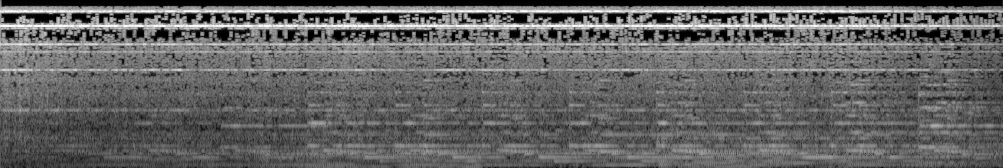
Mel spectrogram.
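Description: An alarm clock rings steadily and loudly for the whole clip, a dense, unbroken metallic ringing that holds the same level throughout and tapers slightly at the very end, with no voices.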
